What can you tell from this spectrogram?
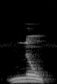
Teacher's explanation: O sea que se hace un sonido como nasalizado.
